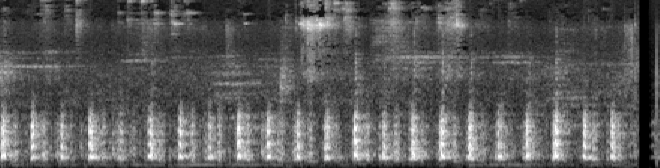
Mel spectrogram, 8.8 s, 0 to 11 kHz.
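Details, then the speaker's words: Fetal heartbeat on CTG monitoring in hospital during labour pains: rapid, regular whooshing thumps from the monitor speaker, about 150 beats a minute, a normal fetal heartbeat. "ఇక్కడ చూడండి సీటీజీ పెట్టారు నాకు. నా baby heart beat వినండి. Heart beat వింటున్నంత సేపు ఎంత హ్యాపీగా అనిపిస్తదంటే అంత హ్యాపీగా అనిపిస్తది."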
